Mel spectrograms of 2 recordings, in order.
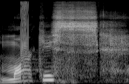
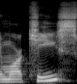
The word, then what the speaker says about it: Marquis: today htown we got Marcus you know they like to say Maris but I know my man say he he rather roll with the Marcus Marcus is how it's actually pronounced but Marcus Taylor man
